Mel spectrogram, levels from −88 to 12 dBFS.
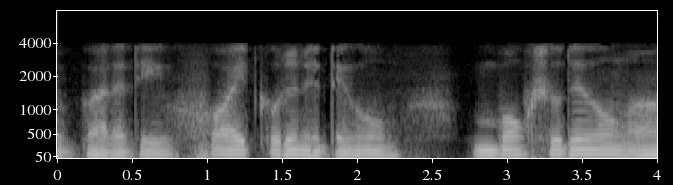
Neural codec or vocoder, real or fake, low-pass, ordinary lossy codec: codec, 16 kHz, about 1 kbps, DyCAST, with the encoder's durations; fake; 7.2 kHz; AAC, 16 kbps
